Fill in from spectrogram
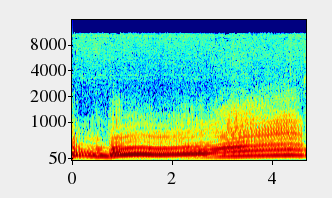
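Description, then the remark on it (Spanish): An American Chevrolet car engine idles loudly, dips briefly, then revs with a steadily rising, throaty pitch that holds strong for several seconds, with no voices. “Un coche. Un Chevrolet. Un coche americano.”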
